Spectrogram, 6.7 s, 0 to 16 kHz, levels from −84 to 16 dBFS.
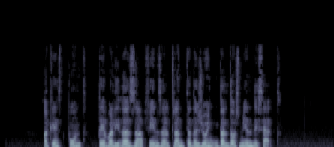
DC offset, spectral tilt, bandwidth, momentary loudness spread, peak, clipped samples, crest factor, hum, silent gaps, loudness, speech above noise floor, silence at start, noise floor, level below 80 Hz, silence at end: under 0.1%; -5.5 dB/octave; 11.5 kHz; 7 LU; -8 dBFS; under 0.1%; 20 dB; none; none; -26 LUFS; 47 dB; 0.85 s; -72 dBFS; -78 dBFS; 1.1 s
